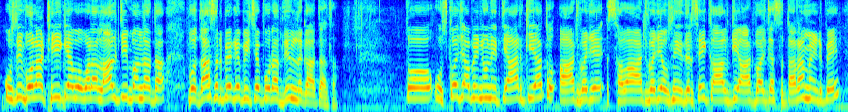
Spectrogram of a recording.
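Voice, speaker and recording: High-voiced man telling a long account. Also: moderate pace, bright, forceful tone. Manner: detailed storytelling that quotes what each person said. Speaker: relative of a murder victim speaking to a reporter. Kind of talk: recounting events in an interview.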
